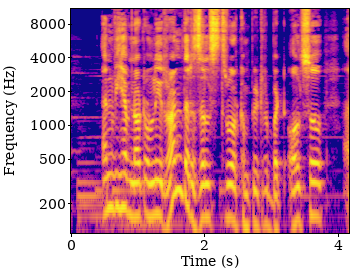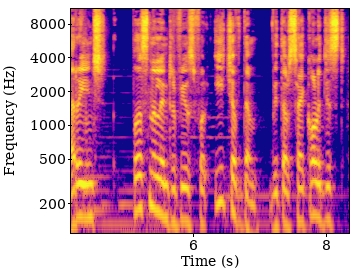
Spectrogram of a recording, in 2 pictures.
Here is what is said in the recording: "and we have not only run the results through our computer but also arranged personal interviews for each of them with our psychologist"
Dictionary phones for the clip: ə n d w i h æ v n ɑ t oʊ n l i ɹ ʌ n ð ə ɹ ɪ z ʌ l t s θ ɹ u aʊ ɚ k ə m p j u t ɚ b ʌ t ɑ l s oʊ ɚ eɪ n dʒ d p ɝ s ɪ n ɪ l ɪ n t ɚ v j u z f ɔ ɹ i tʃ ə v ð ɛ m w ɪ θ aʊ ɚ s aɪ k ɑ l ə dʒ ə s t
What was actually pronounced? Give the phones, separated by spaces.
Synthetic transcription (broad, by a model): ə n d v i h æ v n ɑ t oʊ n l i ɹ ʌ n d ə ɹ ɪ z ʌ l t s t ɹ u aʊ ɚ k ə m p j u t ɚ b ʌ t ɑ l s oʊ ɚ eɪ n dʒ d p ɝ s ɪ n ɪ l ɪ n t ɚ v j u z f ɔ ɹ i tʃ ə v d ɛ m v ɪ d aʊ ɚ s aɪ k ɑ l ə dʒ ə s t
